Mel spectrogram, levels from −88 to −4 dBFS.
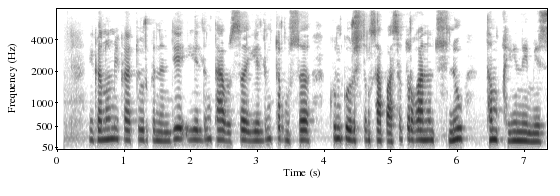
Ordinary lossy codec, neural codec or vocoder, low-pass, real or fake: none; none; none; real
